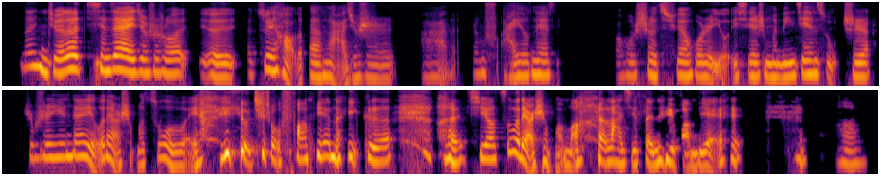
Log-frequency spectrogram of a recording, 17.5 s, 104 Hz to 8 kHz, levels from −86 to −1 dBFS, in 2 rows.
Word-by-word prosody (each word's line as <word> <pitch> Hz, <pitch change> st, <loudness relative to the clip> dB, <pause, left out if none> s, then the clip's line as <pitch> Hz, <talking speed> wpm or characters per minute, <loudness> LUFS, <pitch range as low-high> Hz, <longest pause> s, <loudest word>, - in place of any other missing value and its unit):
那 290 Hz, -1 st, -8 dB
你 270 Hz, -6 st, +4 dB
觉 210 Hz, +1 st, +1 dB
得 250 Hz, 0 st, +6 dB
现 245 Hz, -1 st, -1 dB
在 240 Hz, -3 st, +7 dB
就 215 Hz, 0 st, -2 dB
是 210 Hz, 0 st, -5 dB
说， 205 Hz, -1 st, -2 dB, 0.2 s
呃， 170 Hz, -2 st, -2 dB, 0.2 s
最 240 Hz, +3 st, 0 dB
好 235 Hz, -, -3 dB
的 145 Hz, -, -10 dB
办 170 Hz, +3 st, -4 dB
法 170 Hz, -, -7 dB
就 160 Hz, -, -8 dB
是， 160 Hz, -2 st, -7 dB, 0.2 s
啊， 170 Hz, +1 st, -16 dB, 0.2 s
政 195 Hz, +1 st, -12 dB
府 205 Hz, -, -14 dB
还 170 Hz, -1 st, -7 dB
有 180 Hz, 0 st, -4 dB
呢 195 Hz, -1 st, -2 dB, 0.7 s
包 165 Hz, -, -20 dB
括 175 Hz, 0 st, -11 dB
社 180 Hz, 0 st, -4 dB
区 185 Hz, +1 st, -5 dB
啊， 180 Hz, -, -1 dB
或 175 Hz, -2 st, -4 dB
者 170 Hz, -, -3 dB
有 -, -, -6 dB
一 165 Hz, -, -8 dB
些 175 Hz, +1 st, -3 dB
什 175 Hz, -1 st, -3 dB
么 165 Hz, -, -1 dB
民 170 Hz, +2 st, 0 dB
间 195 Hz, +1 st, 0 dB
组 190 Hz, -, -8 dB
织， 175 Hz, -1 st, -2 dB, 0.3 s
是 -, -, -12 dB
不 240 Hz, -, -10 dB
是 245 Hz, 0 st, -2 dB
应 255 Hz, +1 st, 0 dB
该 265 Hz, -1 st, +1 dB
有 240 Hz, -, 0 dB
点 245 Hz, -2 st, 0 dB
儿 -, -, -4 dB
什 -, -, -2 dB
么 170 Hz, -, -7 dB
作 215 Hz, -4 st, -3 dB
为 165 Hz, 0 st, -3 dB
啊， 195 Hz, -, +2 dB, 0.4 s
有 370 Hz, +3 st, +7 dB
这 305 Hz, -, +3 dB
种 230 Hz, -7 st, 0 dB
方 225 Hz, +4 st, -1 dB
面 265 Hz, -2 st, +4 dB
的 240 Hz, -1 st, +5 dB
一 265 Hz, -, +2 dB
个 210 Hz, -3 st, +1 dB, 0.8 s
需 240 Hz, -, -1 dB
要 230 Hz, -1 st, +4 dB
做 300 Hz, +8 st, +1 dB
点 -, -, +7 dB
什 -, -, +3 dB
么 -, -, -7 dB
吗？ -, -, +1 dB, 0.2 s
垃 205 Hz, -4 st, +3 dB
圾 175 Hz, 0 st, -2 dB
分 175 Hz, -1 st, 0 dB
类 205 Hz, 0 st, +3 dB
方 -, -, 0 dB
面 170 Hz, +6 st, 0 dB, 1.1 s
啊。 185 Hz, -1 st, -9 dB
195 Hz, 255 characters per minute, -23 LUFS, 175-235 Hz, 1.1 s, 在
